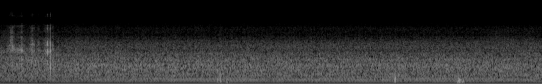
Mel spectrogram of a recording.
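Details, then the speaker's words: Electric heater, owner thinks about 50 to 60 years old, after cleaning, running on low heat (old switch); soft steady motor hum under gentle rush of air, no squeal or rattle, fan runs smoothly. "that switch is getting a bit old so I just leave it on low Works quite well"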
